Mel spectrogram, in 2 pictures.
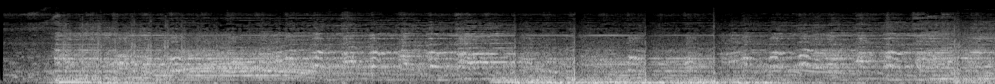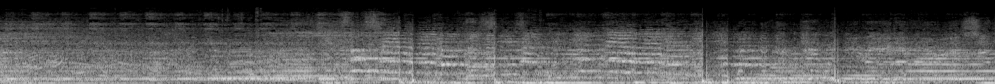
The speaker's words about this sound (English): I love the fireworks themselves a lot, but I like the music that accompanies them just as much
